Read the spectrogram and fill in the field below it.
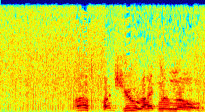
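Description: A man speaks.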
